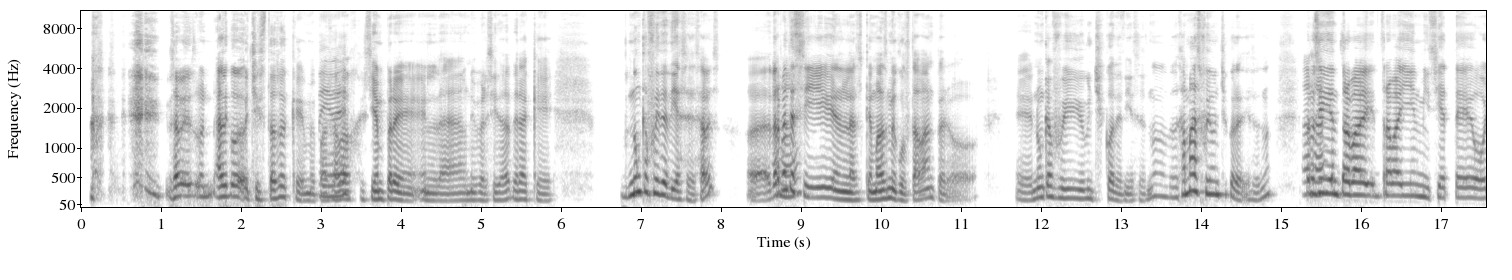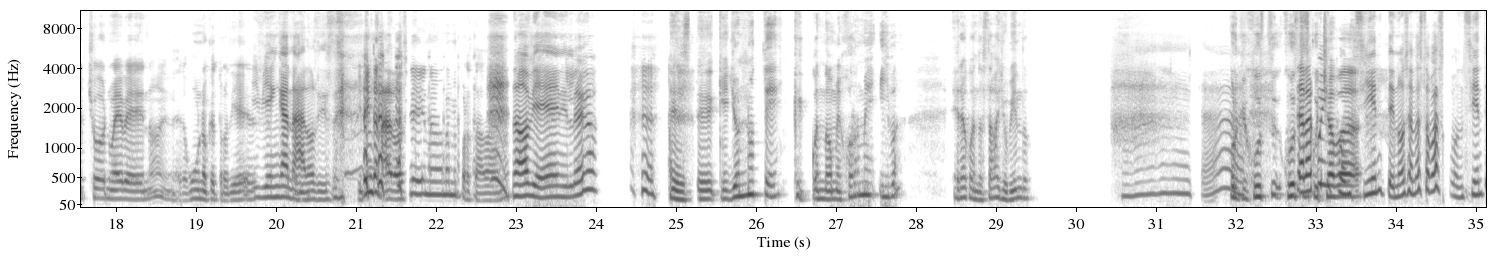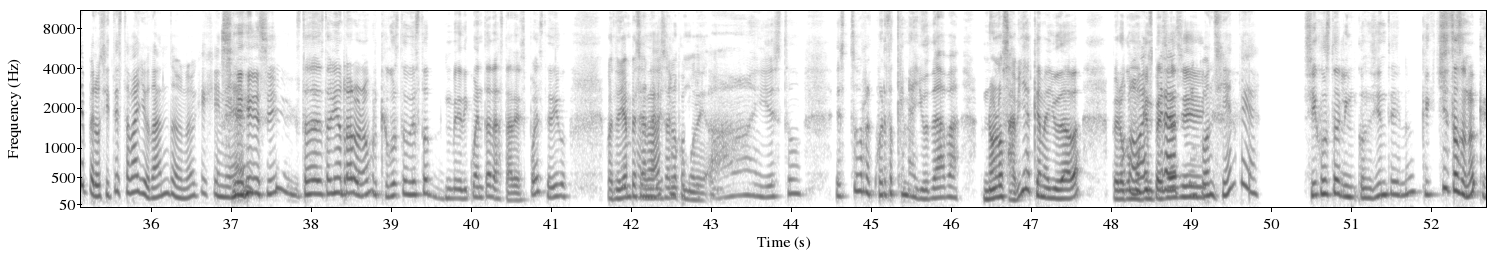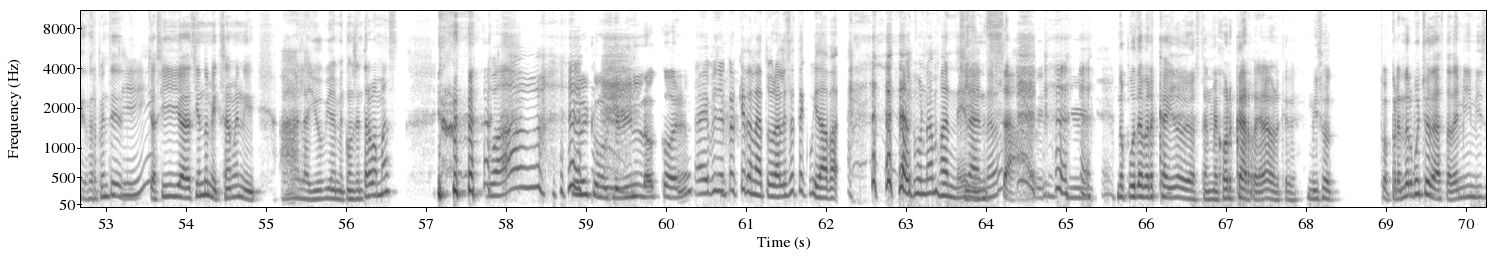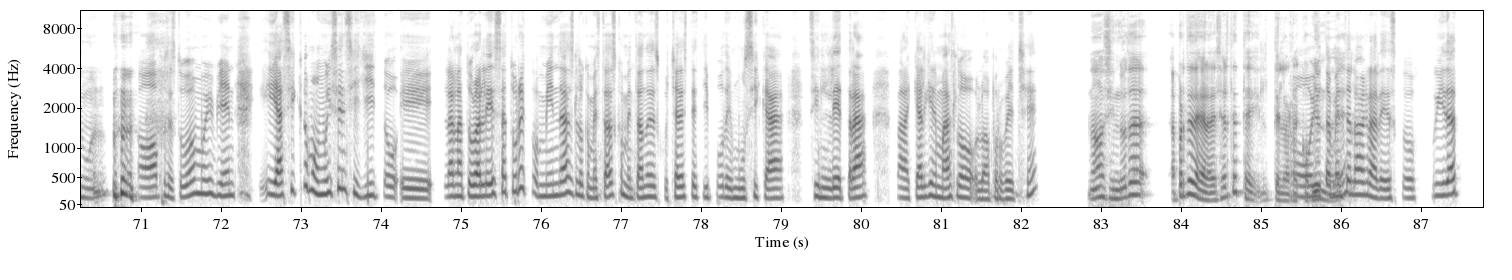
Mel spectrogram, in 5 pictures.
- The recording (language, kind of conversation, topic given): Spanish, podcast, ¿Qué sonidos de la naturaleza te ayudan más a concentrarte?
- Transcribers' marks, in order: chuckle; chuckle; chuckle; laughing while speaking: "Sí"; tapping; chuckle; other background noise; chuckle; chuckle; chuckle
